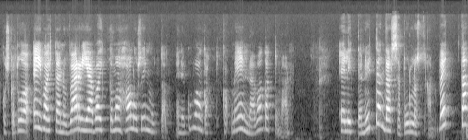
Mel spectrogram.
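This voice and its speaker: A young girl chatting casually while unboxing a toy, gushing and excitable, counting down aloud. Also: high-pitched.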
